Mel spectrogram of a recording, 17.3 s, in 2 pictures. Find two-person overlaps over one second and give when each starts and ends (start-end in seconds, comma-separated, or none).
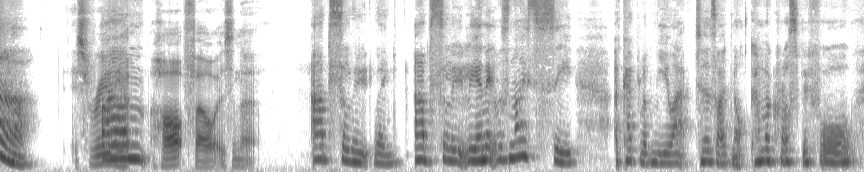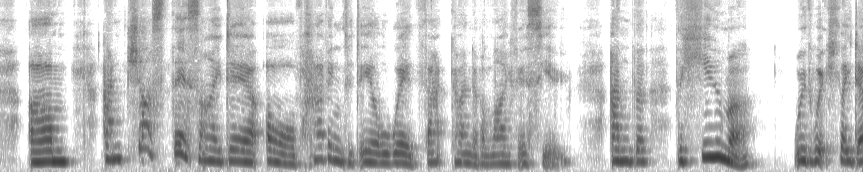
none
